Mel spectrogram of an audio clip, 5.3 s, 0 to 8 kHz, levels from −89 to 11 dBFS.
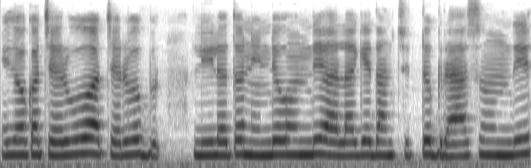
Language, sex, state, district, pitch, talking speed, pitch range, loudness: Telugu, female, Andhra Pradesh, Sri Satya Sai, 245 Hz, 160 wpm, 240-255 Hz, -15 LUFS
